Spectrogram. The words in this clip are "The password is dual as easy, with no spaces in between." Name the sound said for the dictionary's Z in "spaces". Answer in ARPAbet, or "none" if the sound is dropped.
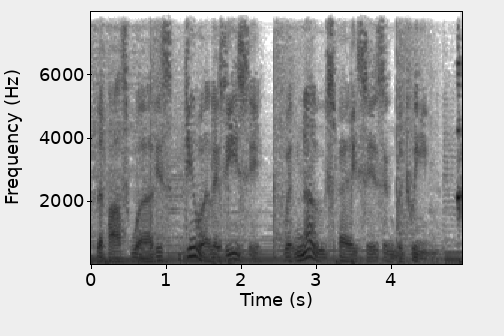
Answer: Z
